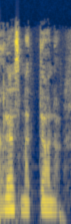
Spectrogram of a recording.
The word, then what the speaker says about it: The Blessed Madonna: Euh, The je sais pas comment, tu le prononces ça The Blessed Madonna. – Blessed Madonna.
